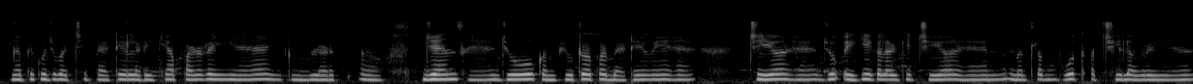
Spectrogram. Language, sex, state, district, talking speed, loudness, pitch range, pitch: Hindi, female, Uttar Pradesh, Muzaffarnagar, 180 wpm, -32 LUFS, 215-230 Hz, 225 Hz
